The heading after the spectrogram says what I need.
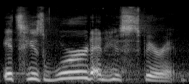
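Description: High-voiced woman preaching slowly. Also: big-room sound. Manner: storytelling preacher, lively when recounting a story. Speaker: pastor. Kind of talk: sermon.

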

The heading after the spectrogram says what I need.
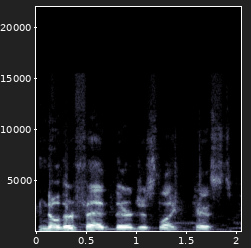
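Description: A man narrating as game master in a casual tabletop game, relaxed and quick to laugh. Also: medium pitch.

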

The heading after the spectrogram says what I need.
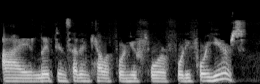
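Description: An older woman from Maryland hosting a reflective solo podcast from outdoors. She stretches key words slowly and rushes through asides. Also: low voice, level tone, husky, muffled recording. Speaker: podcast host.

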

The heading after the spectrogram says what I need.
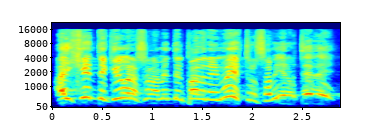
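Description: A man preaching a sermon in a church with a Rioplatense accent, emphatic, swinging between shouts and hushed intensity. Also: very high voice, animated, moderate pace, creaky. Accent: Rioplatense Spanish.

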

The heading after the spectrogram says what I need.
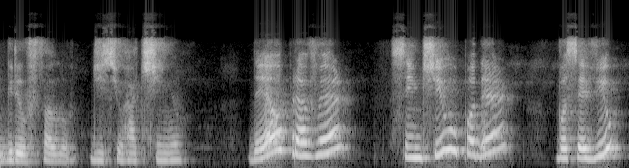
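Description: A woman's voice: very high voice, voice pushed up, heavily acted. A woman playing a tiny cocky mouse. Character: small clever boastful male mouse. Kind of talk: children's story reading.

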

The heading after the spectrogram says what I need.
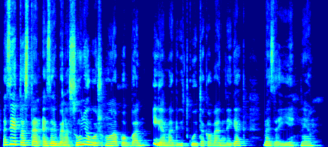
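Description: A woman narrating a children's storybook with a lively, expressive delivery. Her voice sits at a middle pitch and changes for each character. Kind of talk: storybook reading.

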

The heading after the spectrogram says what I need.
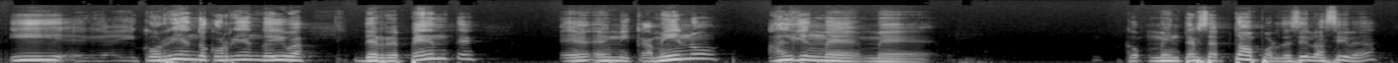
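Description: High-voiced preaching man, lively. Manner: swings between loud, slow scripture reading and quiet, fast storytelling. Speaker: pastor. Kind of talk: sermon.

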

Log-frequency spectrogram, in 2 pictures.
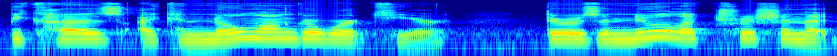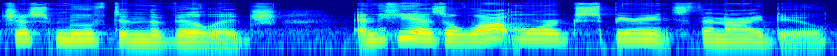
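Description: The character is a middle-aged father, calm and practical, speaking with measured, gently firm steadiness, performed by a woman narrating a storybook. Her rendering sits a little high, above her own voice, with some vocal fry.

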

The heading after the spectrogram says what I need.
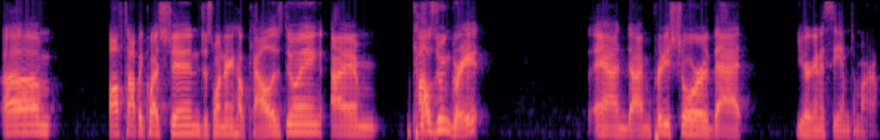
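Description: A man co-hosting a casual sports talk show, chatting in an animated way. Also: a little high, slow, pauses often, clean tone. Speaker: podcast co-host.

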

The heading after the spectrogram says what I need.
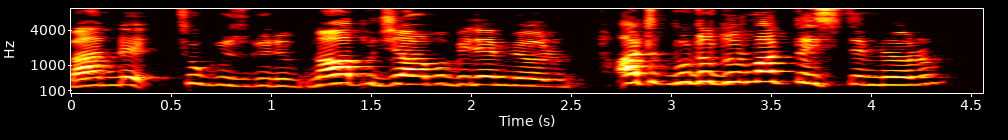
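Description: A woman's voice: high-pitched, a little fast, lightly acted. A woman voicing a sad, lonely old male dog in a children's storybook, with a sighing, plaintive manner.

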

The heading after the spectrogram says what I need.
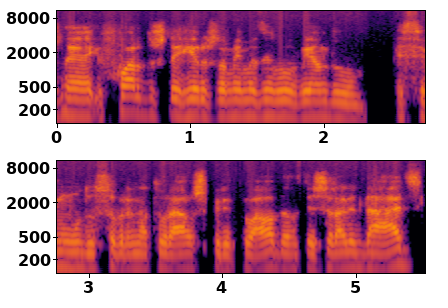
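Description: A man, a guest author telling funny stories in an interview, animated, jumping into high put-on voices. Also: no echo. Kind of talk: storytelling interview chat. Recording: dull lo-fi dry sound.

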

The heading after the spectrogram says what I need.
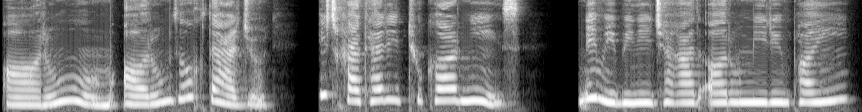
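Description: Storybook figure: calm, gently mysterious fifty-something man, read by a woman, slightly raised pitch. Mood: soothing. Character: kindly, mysterious man in his fifties.

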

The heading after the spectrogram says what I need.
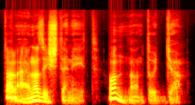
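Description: A man's voice: rumbling low, huge pitch swings, gravelly, breathy edge, no room sound, exaggerated voice. Cruel mocking hussar, read by a man; taunting, dry booth.

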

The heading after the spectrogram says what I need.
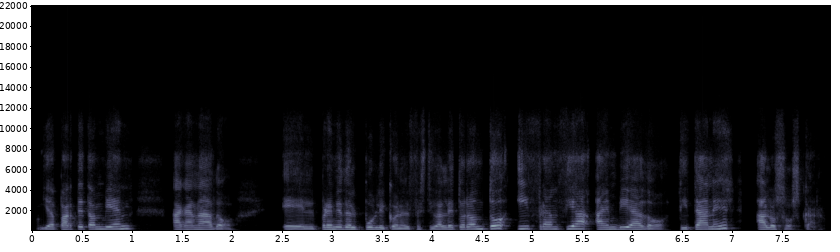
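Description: A woman with a Spain Spanish accent co-hosting a film podcast, talking in a chatty way, explaining things and joking freely. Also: on the low side. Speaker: podcast co-host. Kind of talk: casual film podcast chat.

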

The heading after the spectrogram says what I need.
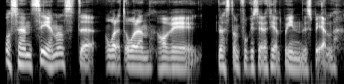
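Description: A man hosting a casual podcast about roleplaying games, relaxed and thinking aloud with many fillers. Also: mid-range voice, creaky, no echo, studio quality. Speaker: podcast host.

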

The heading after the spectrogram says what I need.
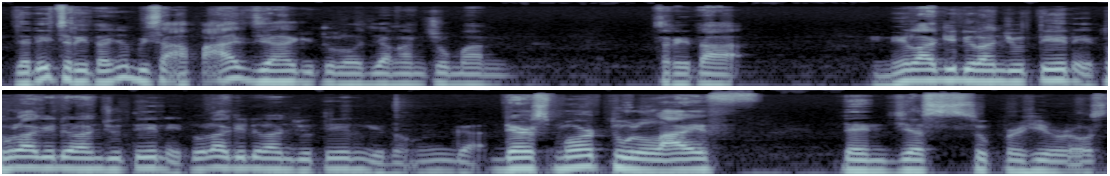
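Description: A man's voice: medium pitch, steady tone, moderate pace, warm tone, no echo. A young man with an Indonesian accent co-hosting a casual film chat, talking in emphatic slang and switching in and out of English. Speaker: podcast co-host. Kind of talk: casual chat about films.

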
